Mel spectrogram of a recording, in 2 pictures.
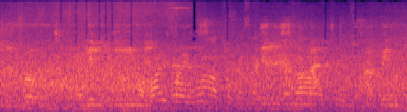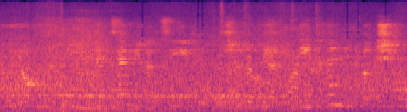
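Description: A second train rumbles in along the tracks.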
